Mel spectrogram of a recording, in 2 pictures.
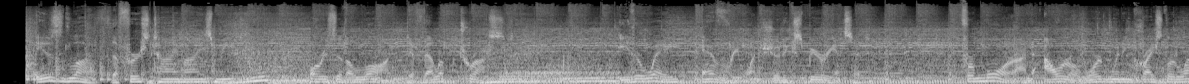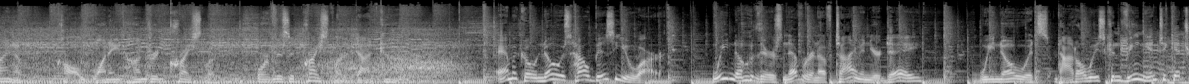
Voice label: Commercial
